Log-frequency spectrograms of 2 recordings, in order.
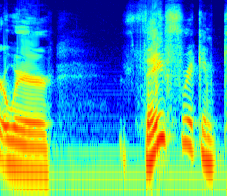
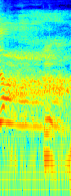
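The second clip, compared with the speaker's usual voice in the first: mock panicked scream. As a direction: act out a breakdown with a high wail. Imitates a breakdown scream.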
